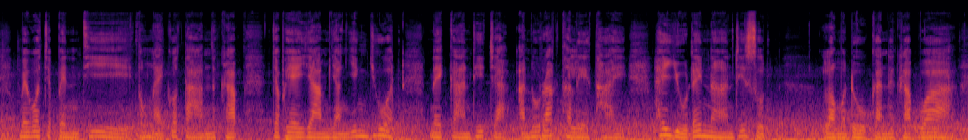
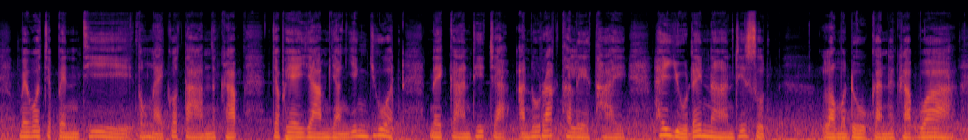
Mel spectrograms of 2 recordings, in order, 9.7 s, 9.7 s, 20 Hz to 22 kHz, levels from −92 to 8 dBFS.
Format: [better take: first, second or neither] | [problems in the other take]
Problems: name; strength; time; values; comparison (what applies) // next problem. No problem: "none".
second | wind noise on the microphone; heavy; 10 dB below the speech; occasional gusts in the second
